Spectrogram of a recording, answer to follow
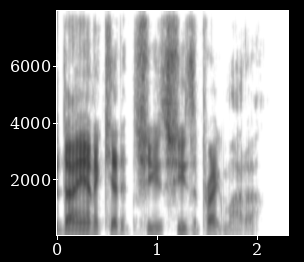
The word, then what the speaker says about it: Pragmata: I heard that it's actually supposed to be pronounced pragmata.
